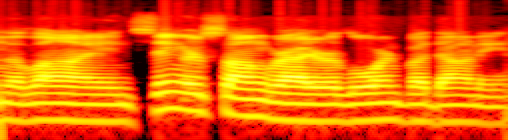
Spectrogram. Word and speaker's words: Vahdani: All right, everybody with me on the line, singer, songwriter Lauren Vadani. How you doing? I'm good. How are you? Did I get the pronunciation right?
